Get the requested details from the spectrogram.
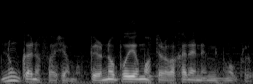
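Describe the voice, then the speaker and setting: Music plays behind a man with an Argentine accent and fairly low pitch. He talks at a fairly quick pace with lively intonation. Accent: Argentine Spanish (rioplatense voseo). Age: 60s. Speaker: former basketball player and sports official. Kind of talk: TV interview. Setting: empty basketball court.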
